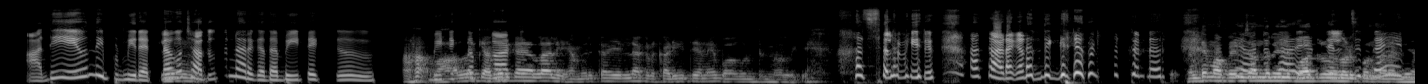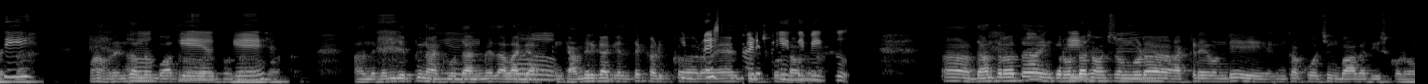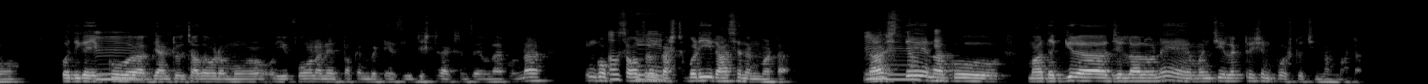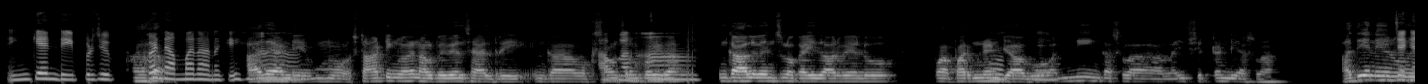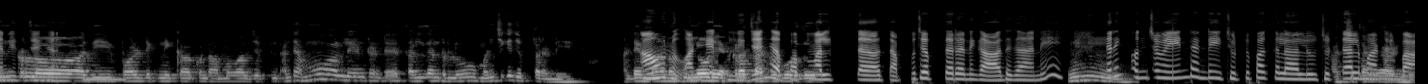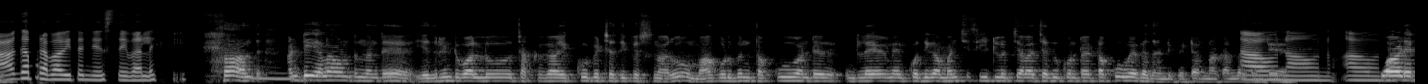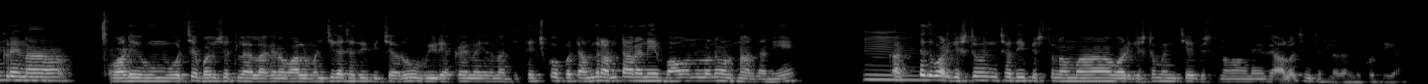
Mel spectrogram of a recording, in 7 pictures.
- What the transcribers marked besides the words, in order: in English: "బీటెక్‌తో"; other noise; laughing while speaking: "అసలు మీరు ఆ కడగడం దగ్గరే ఉన్నట్టు ఉన్నారు. అంటే ఎవరినైనా ఎ తెలిసిందా ఏంటి?"; giggle; in English: "ఫ్రెండ్స్"; in English: "ఫ్రెండ్స్"; in English: "ఇంప్రెషన్"; in English: "కోచింగ్"; in English: "డిస్ట్రాక్షన్స్"; in English: "ఎలక్ట్రీషియన్ పోస్ట్"; in English: "స్టార్టింగ్‌లోనే"; in English: "సాలరీ"; other background noise; in English: "ప పర్మనెంట్"; in English: "లైఫ్ సెట్"; in English: "పాలిటెక్నిక్"; giggle; lip smack; in English: "కరెక్ట్‌ది"
- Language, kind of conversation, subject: Telugu, podcast, మీరు తీసుకున్న ఒక నిర్ణయం మీ జీవితాన్ని ఎలా మలచిందో చెప్పగలరా?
